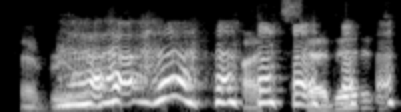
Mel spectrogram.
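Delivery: laughing triumph. Real, not acted. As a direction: crow it through a laugh.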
